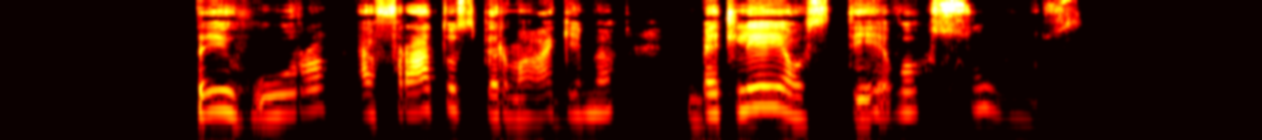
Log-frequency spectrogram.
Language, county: Lithuanian, Klaipėda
